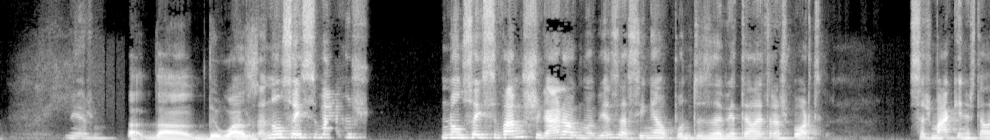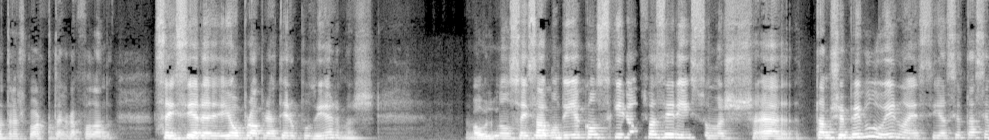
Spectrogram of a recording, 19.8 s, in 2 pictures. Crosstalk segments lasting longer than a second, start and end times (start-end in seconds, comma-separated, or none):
none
